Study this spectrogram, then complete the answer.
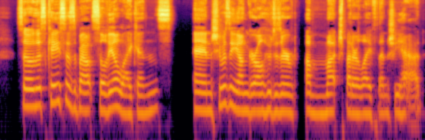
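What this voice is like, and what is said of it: Usual voice. Nothing is said of it.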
